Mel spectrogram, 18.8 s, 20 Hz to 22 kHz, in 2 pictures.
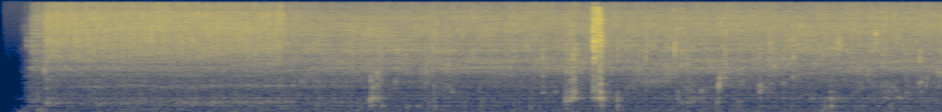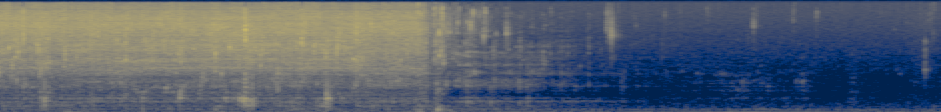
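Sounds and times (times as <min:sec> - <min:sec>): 
hands washing: 0:00.3 - 0:14.0
running water while washing hands: 0:00.3 - 0:14.9.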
